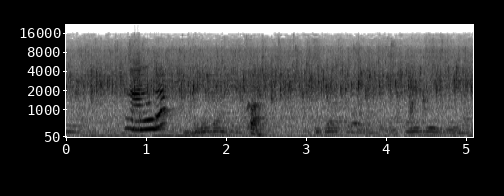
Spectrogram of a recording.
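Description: Chicken kebab pieces frying in hot oil, a steady sizzle that runs under everything. About a second in there is a brief, loud, wavering voice-like sound, and faint low voices are heard later.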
